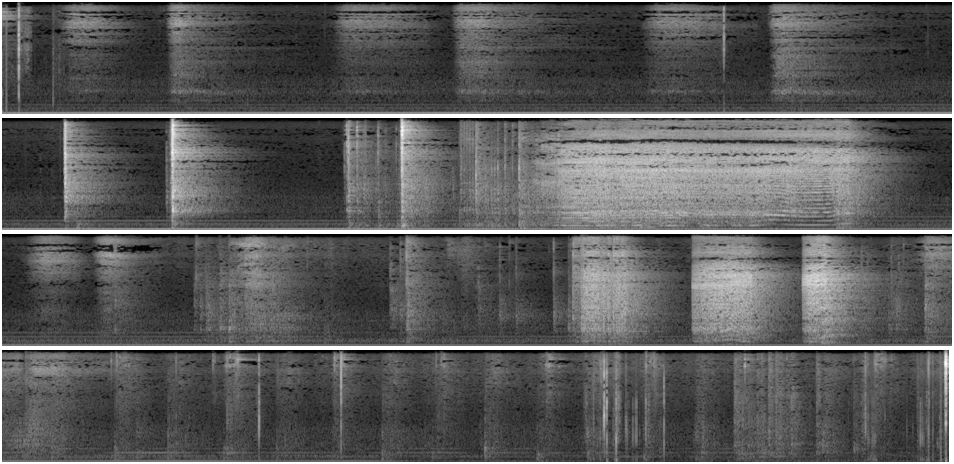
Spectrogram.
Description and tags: echoing room huge bathroom stall door creak scarey breathing walking
door, echoing, stall, bathroom, breathing, huge, scarey, creak, walking, room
